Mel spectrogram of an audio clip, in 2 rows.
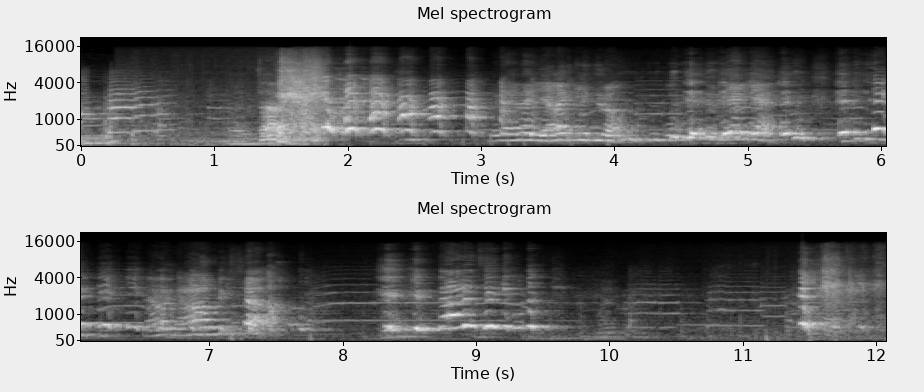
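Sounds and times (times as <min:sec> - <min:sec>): background music: 0:00.0 - 0:12.0
man laughing heartily: 0:01.4 - 0:03.2, 0:04.1 - 0:06.6, 0:07.5 - 0:09.7, 0:11.3 - 0:12.0.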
